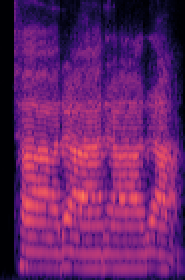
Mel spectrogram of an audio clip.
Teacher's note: el trill, que es la vueltita esa que hace la lengua en la punta nada más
